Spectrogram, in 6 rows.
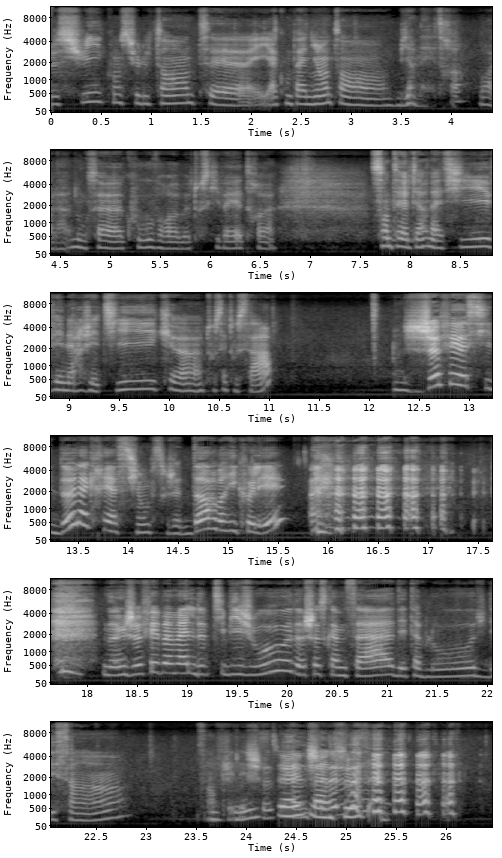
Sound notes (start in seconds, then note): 15.8 laughs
